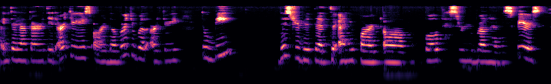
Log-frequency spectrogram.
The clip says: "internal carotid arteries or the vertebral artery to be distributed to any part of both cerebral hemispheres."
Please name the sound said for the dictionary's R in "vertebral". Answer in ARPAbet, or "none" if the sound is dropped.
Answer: none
